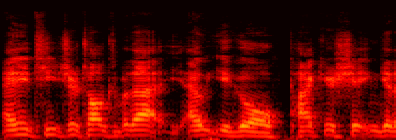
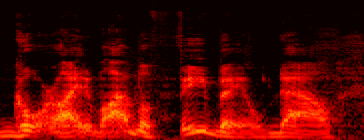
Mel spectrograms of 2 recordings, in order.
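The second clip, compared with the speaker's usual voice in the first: put-on cartoon dog voice, much lower; 4 semitones lower than usual. Acting out Disney characters in a bit about DeSantis, the speaker does Goofy voice. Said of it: "And Goofy like".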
